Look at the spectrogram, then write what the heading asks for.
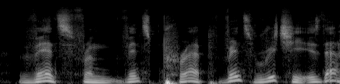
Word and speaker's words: Ricci: name Richie or Ricky Richie yeah it's a there was an Italian in my family a long time ago so that's an Italian name and that's how you say it yep ok nice Richie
